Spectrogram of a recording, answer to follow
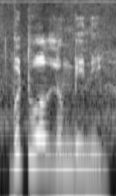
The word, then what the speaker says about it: Butwal Lumbini: The 25-year-old plays for Butwal Lumbini. Butwal Lumbini.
